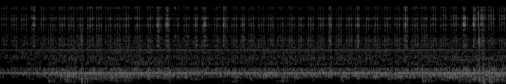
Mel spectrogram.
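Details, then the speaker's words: Old PS2 that won't read discs: constant fast rattling grind with a thin steady whine from the disc drive while the browser says reading disc; also grinds at startup and tray opening; laser tracks later cleaned and lubricated. "you just hear that constant rattle grinding noise when you're in browser it just shows the memory card and it says it's reading disk and then you just have that constant rattling grinding sound"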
